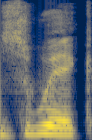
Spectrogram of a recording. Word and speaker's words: Zwick: And last little tidbit here for pre-production, Edward Zik, I keep saying it wrong, Edward Zwick initially hesitated about how the African-American cast would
